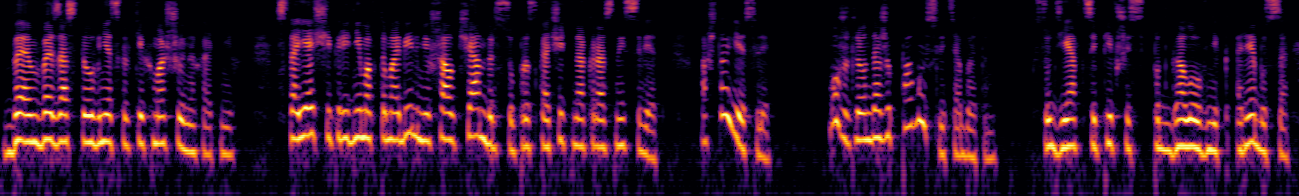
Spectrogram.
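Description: A woman narrates an audiobook in a steady storytelling manner. Her voice sits on the low side, recorded dry and close with no room sound. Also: normal speed, dry recording.

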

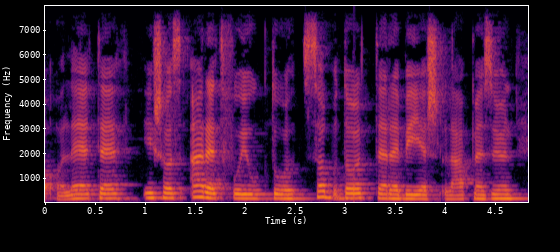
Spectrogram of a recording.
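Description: A woman reading a fantasy novel aloud in a measured, even narration. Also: fairly low pitch, highs cut off. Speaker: audiobook narrator.

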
